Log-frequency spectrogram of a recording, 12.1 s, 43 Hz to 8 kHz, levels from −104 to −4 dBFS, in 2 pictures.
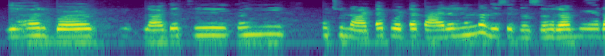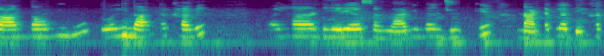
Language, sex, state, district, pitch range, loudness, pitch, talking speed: Surgujia, female, Chhattisgarh, Sarguja, 255-290 Hz, -18 LUFS, 270 Hz, 150 wpm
